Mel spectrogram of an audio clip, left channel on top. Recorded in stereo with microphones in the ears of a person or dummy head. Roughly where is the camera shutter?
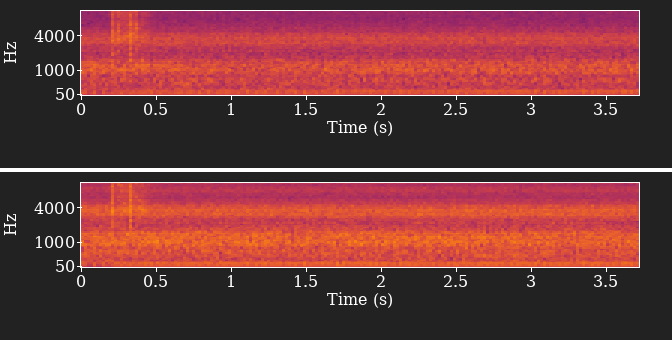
Centre.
